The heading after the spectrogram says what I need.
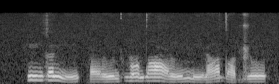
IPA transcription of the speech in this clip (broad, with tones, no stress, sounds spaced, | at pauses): ĩ˦ ɡ ɜ˦ ŋ ĩ˩˧ | ʕ ũ˩˧ ɖʱ ũ˦ dˤ a˦ ʕ ũ˩˧ m ĩ˩ ɾ a˨˥ dˤ ɨ˩ ɖ͡ʐ õ˦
